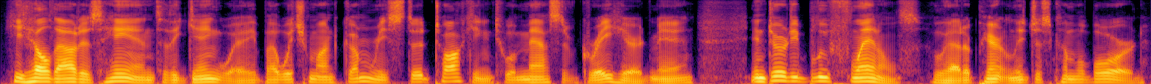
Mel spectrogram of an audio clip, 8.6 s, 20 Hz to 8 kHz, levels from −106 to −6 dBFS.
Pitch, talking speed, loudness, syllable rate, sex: 100 Hz, 200 wpm, -20 LUFS, 5.3 syllables/s, male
